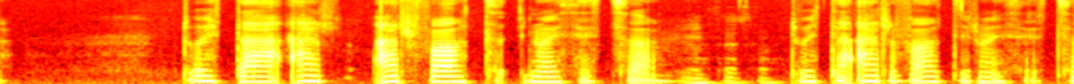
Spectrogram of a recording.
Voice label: "arfod", Welsh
